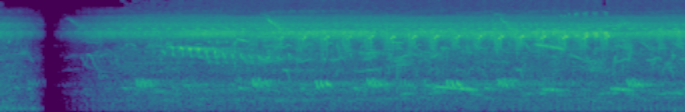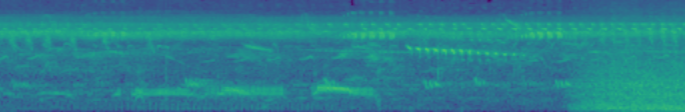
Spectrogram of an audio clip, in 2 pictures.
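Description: Birds chirp and twitter outdoors.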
